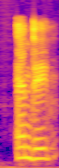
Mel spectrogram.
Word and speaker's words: Endy: How do you pronounce that? I'm sorry. Endy, E-N-D-Y.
